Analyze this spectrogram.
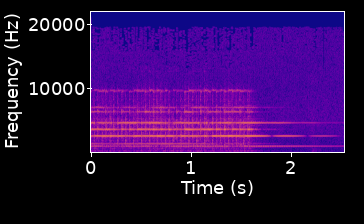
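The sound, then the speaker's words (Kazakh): A telephone rings once with a bright, buzzing bell-like tone that holds steady for about a second and a half, then cuts off and leaves a fading tail. “Ешті әл үшін телефон жыңырды, ешті дін ақ.”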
